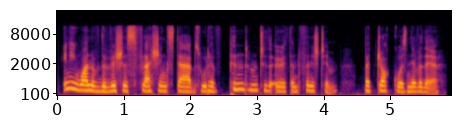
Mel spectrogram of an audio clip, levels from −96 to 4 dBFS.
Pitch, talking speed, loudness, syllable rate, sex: 205 Hz, 225 wpm, -18 LUFS, 6.0 syllables/s, female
